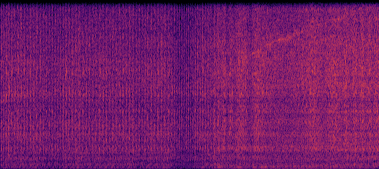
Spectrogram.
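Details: Mitsubishi Pajero starts and idles rough with a lumpy, uneven loping beat near three per second; smooths out once revs rise, with only an occasional hiccup; cause not yet found.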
